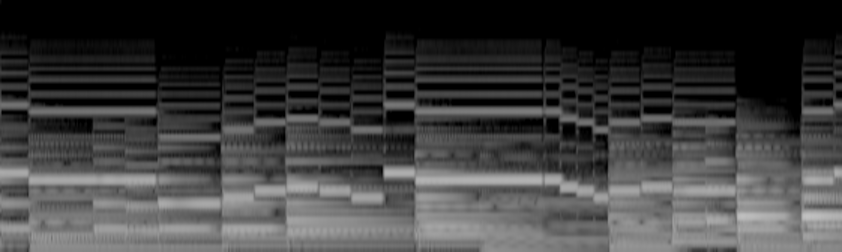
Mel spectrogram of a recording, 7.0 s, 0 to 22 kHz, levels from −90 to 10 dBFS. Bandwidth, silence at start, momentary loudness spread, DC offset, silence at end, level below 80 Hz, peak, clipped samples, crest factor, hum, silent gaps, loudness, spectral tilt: 9.8 kHz; 0 s; 6 LU; under 0.1%; 0 s; -50 dBFS; -8 dBFS; under 0.1%; 16 dB; none; none; -24 LUFS; -6.5 dB/octave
